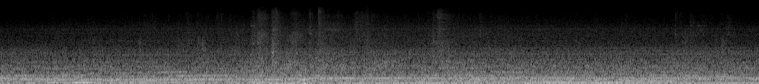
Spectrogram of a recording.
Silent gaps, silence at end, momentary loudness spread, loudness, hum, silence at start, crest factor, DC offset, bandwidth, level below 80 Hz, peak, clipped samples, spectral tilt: none; 0 s; 2 LU; -27 LUFS; none; 0 s; 14 dB; under 0.1%; 16 kHz; -30 dBFS; -10 dBFS; under 0.1%; -7.5 dB/octave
